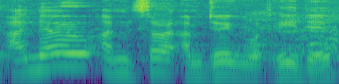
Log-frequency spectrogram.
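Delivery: ordinary talk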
